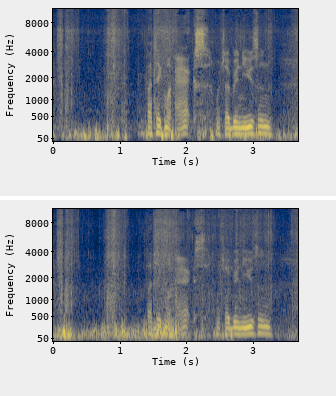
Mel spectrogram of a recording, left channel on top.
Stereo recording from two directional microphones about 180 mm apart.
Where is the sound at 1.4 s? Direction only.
25° left (ahead or behind).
